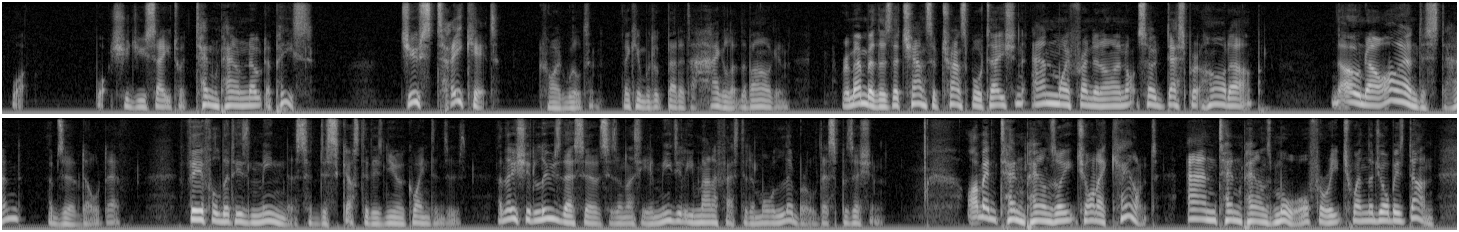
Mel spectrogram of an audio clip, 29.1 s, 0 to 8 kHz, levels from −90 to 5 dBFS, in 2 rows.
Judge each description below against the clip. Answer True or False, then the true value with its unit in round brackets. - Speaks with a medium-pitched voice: True (150 Hz)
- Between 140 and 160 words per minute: False (185 wpm)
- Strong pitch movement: True (5.8 semitones)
